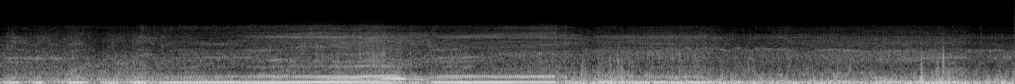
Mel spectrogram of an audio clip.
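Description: Single-cylinder 160 cc motorcycle engine under way: its pitch climbs as it accelerates, drops sharply about four seconds in at a gear change, holds briefly, then eases off about halfway through as the bike slows down.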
